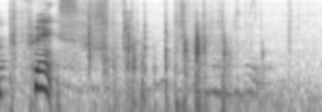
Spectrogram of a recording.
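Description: A paper page turns.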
